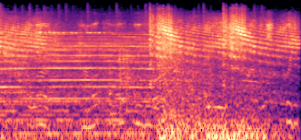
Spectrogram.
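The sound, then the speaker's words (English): A missile strikes a space station whose power system is failing: a steady tonal hum is suddenly joined midway by a deep, broad boom that keeps rumbling loudly beneath it to the end. “That missile got off course and hit the station. The power system is going haywire.”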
